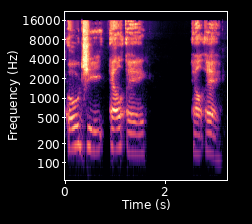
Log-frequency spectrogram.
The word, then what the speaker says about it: Oglala: it up here yes i do let me spell it right the o g l a l a so let's see if i can even pronounce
